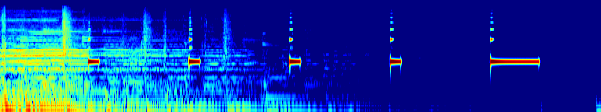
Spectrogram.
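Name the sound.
radio time signal beeps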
